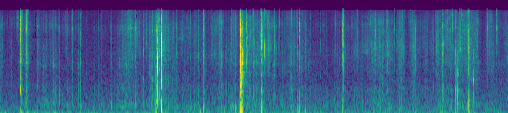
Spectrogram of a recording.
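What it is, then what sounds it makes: Paper silica gel sachet. Fingertips pinch, rub and crinkle a small flat paper silica gel sachet filled with silica beads. Soft, bright crinkling and rustling come in an irregular rhythm, with a couple of louder, sharp crackles standing out partway through.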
